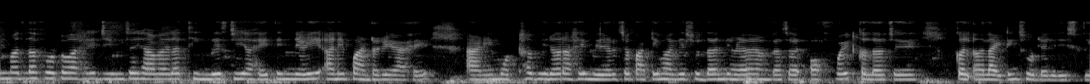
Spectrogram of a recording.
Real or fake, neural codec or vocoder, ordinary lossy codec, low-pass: fake; codec, 16 kHz, 6 kbps, DAC; none; none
